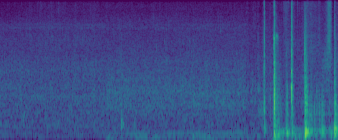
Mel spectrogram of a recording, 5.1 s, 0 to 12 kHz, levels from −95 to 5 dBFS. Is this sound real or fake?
real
